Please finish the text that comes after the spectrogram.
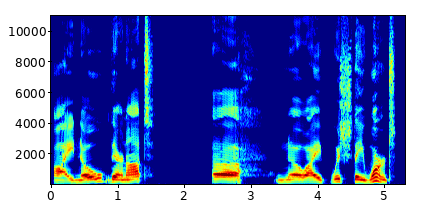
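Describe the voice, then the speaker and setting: An actor in a 1940s radio drama playing a haunted, sleepless man who pleads in an intense, hushed voice. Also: fairly high pitch, steady tone, extremely slow, smooth, dry recording, clean studio sound. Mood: brooding.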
